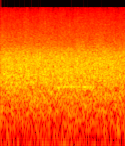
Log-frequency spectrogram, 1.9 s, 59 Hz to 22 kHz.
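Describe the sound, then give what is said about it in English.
A large crowd of 10,942 hands applauds in appreciation, the clapping blending into a dense, steady roar of many hands that holds at an even level throughout, with no voices heard. “This is the sound of 10,942 hands showing appreciation”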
